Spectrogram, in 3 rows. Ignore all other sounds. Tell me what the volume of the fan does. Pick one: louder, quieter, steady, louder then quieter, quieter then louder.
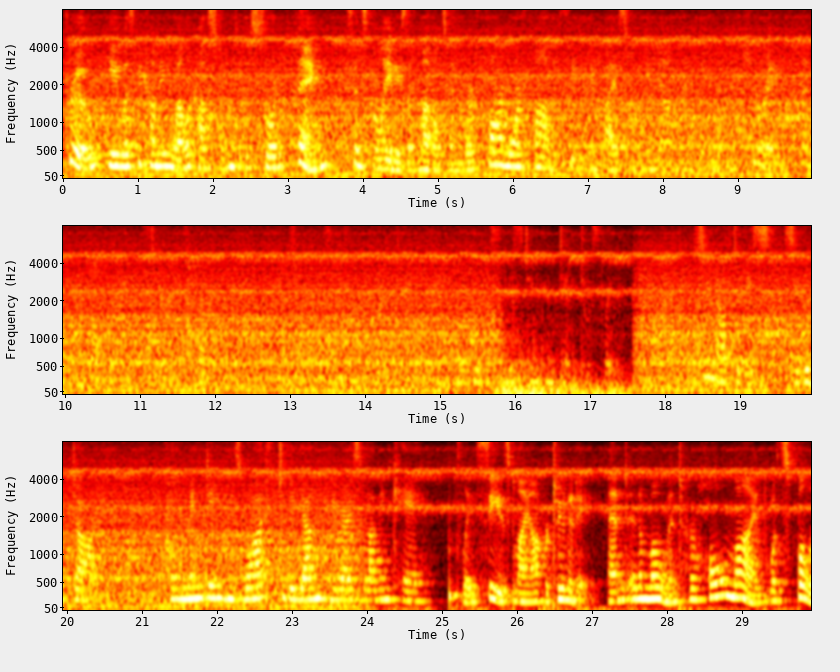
steady.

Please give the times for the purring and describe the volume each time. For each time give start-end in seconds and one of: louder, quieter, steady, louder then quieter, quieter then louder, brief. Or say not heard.
not heard.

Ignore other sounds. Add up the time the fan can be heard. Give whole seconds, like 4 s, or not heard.
24 s.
